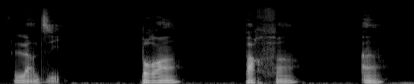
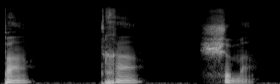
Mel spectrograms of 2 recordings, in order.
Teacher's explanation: Le son un, comme dans lundi, est légèrement plus ouvert que in, comme dans vin.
